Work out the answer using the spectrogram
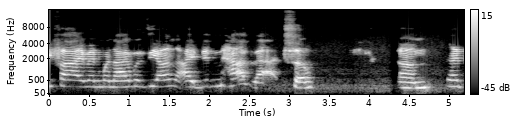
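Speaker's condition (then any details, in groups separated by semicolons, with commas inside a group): Cerebral palsy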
